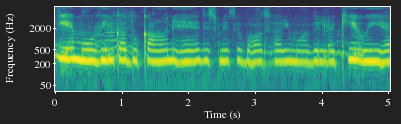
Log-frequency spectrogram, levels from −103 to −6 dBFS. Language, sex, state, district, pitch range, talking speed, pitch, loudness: Hindi, female, Jharkhand, Deoghar, 230-250 Hz, 165 wpm, 240 Hz, -16 LUFS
